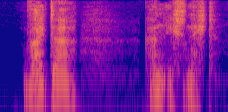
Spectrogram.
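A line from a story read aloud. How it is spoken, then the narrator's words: Stammering, embarrassed. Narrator (German): stammelte Sam und wurde rot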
